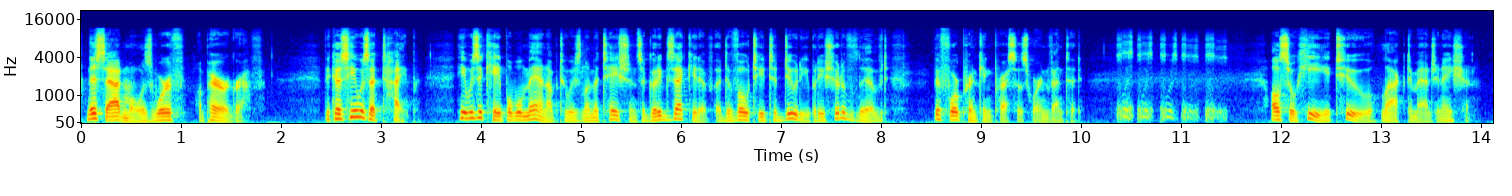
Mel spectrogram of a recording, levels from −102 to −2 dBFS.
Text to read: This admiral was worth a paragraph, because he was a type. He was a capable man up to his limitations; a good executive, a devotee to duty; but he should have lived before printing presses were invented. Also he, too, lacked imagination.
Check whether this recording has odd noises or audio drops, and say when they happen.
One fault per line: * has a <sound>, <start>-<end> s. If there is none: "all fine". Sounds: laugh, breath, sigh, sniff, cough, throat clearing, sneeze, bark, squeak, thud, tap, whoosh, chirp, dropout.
* has a laugh, 10.4-11.5 s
